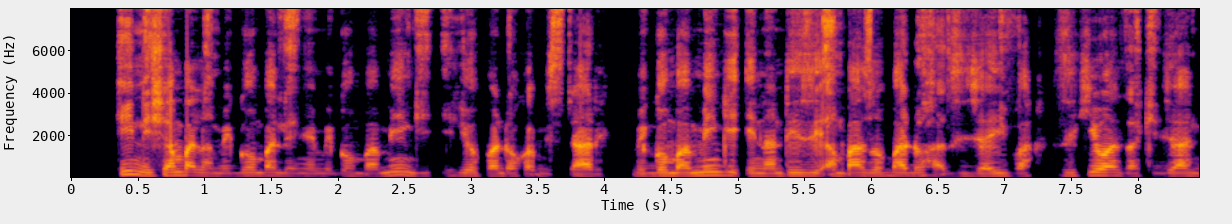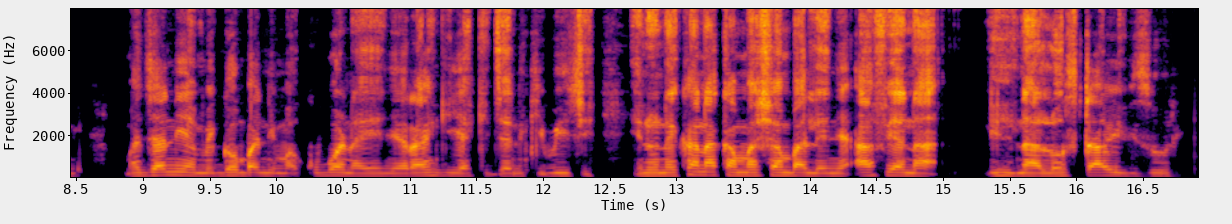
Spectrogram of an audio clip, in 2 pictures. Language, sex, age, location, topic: Swahili, male, 36-49, Kisumu, agriculture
